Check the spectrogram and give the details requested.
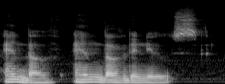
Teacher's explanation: eles vão emendar o som de end final com of e vai ficar end of the news.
